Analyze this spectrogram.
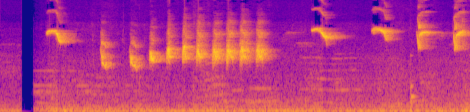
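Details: Long-tailed shrike, a kept bird in its routine sunning, singing openly and nonstop: sharp high whistled notes, then a fast run of about ten buzzy rising chirps, closing with more clipped high whistles.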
